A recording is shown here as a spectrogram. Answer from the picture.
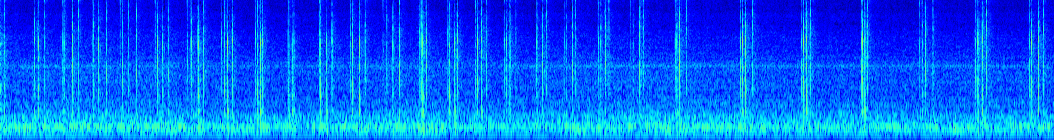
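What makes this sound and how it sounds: Long acrylic nails scratch and tap on a hollow, black textured plastic laptop lid. Rapid, sharp, bright clicks land in an uneven rhythm over a steady scratchy rasp and a low, constant hum. Each tap dies away almost instantly with no ring.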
